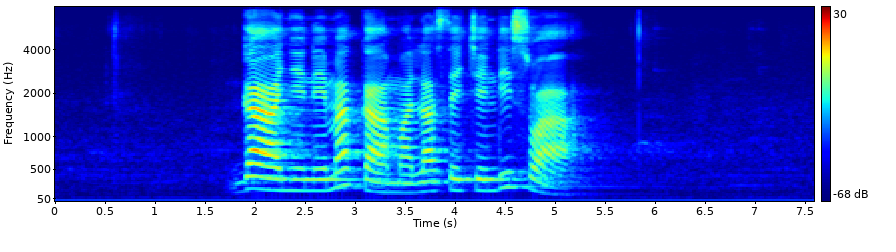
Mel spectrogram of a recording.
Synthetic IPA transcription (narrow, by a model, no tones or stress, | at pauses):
k̬aɲɛnɛmaɡ̥ʱamalasɛt͡ʃʼendʼiswa̰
